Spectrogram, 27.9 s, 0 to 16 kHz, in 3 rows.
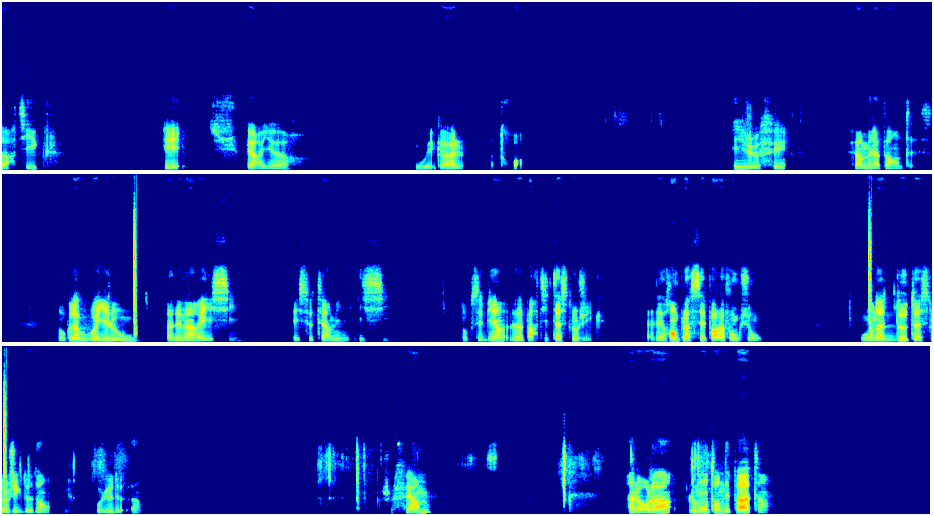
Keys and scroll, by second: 1.9 shift+<, 4.7 shift+", 21.9 Return.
